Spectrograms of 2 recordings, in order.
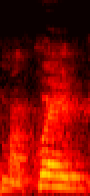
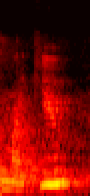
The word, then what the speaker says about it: Maquet: We'll show a Maquet, others call it Maquet based on the pronunciation, Yes. but it's okay. This is a Maquet.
